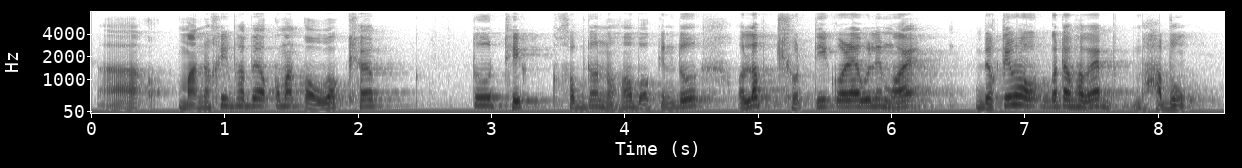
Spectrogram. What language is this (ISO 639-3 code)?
asm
